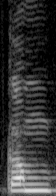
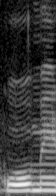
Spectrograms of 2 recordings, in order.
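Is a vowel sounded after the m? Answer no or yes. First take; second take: no; yes. First: Nothing is sounded after the m. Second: A vowel is sounded after the m. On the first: The speaker calls it right. "हमें ई का pronunciation यानी कि उच्चारण नहीं करना है" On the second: The speaker calls it wrong. "नहीं"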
